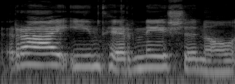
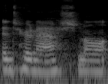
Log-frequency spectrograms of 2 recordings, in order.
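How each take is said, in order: First: It is said with an Italian accent. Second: It is said with an English accent.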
